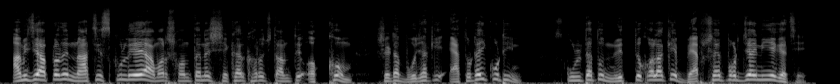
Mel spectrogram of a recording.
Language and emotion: Bengali, disgusted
